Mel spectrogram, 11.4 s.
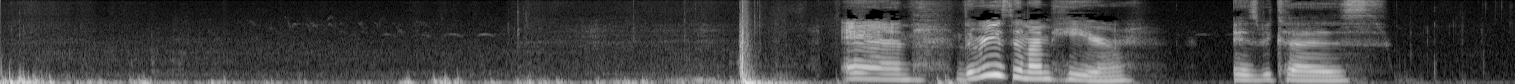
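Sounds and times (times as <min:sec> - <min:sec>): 
wind rushing through an open window: 0:00.0 - 0:06.4
sharp thump: 0:05.4 - 0:06.2
speech: 0:06.3 - 0:08.6, 0:09.2 - 0:10.3.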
